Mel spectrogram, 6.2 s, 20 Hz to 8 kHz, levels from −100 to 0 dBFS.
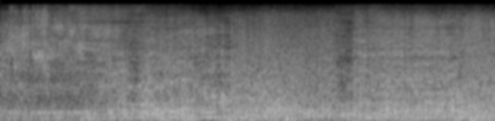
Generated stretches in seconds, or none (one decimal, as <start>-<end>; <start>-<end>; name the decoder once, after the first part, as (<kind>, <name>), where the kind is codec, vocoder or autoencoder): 1.0-2.9 (codec, SNAC); 4.2-5.8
